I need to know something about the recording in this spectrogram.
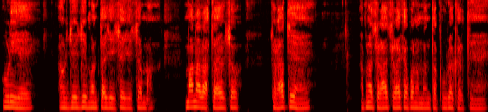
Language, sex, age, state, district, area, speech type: Hindi, male, 60+, Uttar Pradesh, Jaunpur, rural, spontaneous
